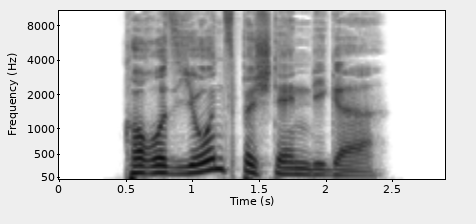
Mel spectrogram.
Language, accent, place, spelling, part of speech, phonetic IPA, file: German, Germany, Berlin, korrosionsbeständiger, adjective, [kɔʁoˈzi̯oːnsbəˌʃtɛndɪɡɐ], De-korrosionsbeständiger.ogg
- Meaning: 1. comparative degree of korrosionsbeständig 2. inflection of korrosionsbeständig: strong/mixed nominative masculine singular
